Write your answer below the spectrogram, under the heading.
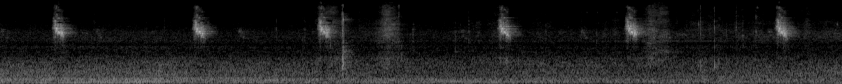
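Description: Sparrow giving short, high single chirps about every one and a half seconds, six in all, over a faint low hum.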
